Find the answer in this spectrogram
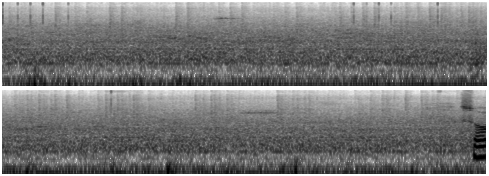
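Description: Steady background hiss with a few faint, scattered clicks from a computer keyboard and mouse as a value is typed in.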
